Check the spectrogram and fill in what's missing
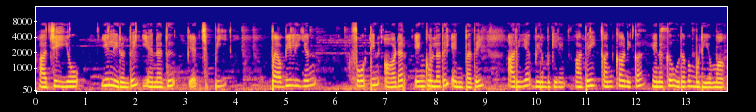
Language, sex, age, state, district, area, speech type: Tamil, female, 18-30, Tamil Nadu, Chengalpattu, urban, read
